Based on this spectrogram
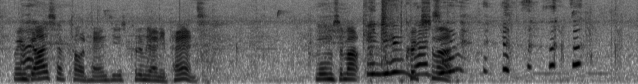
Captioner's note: laughter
